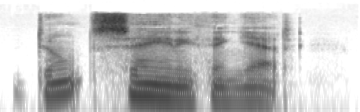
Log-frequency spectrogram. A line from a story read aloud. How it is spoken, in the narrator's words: he muttered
